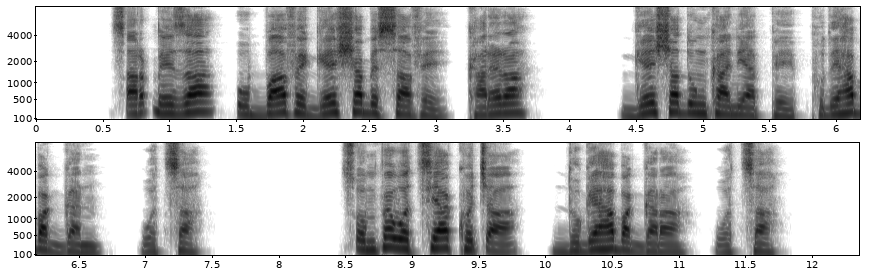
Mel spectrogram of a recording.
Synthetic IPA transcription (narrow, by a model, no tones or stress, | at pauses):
t͡sʼɐɾpʼːe̞ːzɐʊbːaːfɛɡe̞ːʃːɐbɛsːaːfɛkɐɾɛɾɐ | ɡe̞ːʃːɐd̪ʊŋkaːnɪjaːpːɛpʰʊd̪ɛɦɐbɐɡːɐn | wɔt͡sːɐ | t͡sʼɔmpːɛwɔt͡sːɪjaːkɔt͡ʃʼːaː | d̪ʊɡɛhɐbɐɡːɐɾɐ | wɔt͡sːɐ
